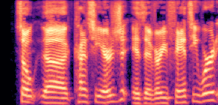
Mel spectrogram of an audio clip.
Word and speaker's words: concierge: Okay, I said it with an American pronunciation. In real French, it's more like concierge. Conc, but we say concier in English.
